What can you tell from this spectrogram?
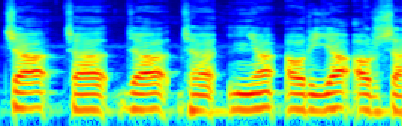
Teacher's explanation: जिन ध्वनियों के उच्चारण में जीभ का मध्य भाग तालु से स्पर्श करता है उसे तालब्य कहते हैं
